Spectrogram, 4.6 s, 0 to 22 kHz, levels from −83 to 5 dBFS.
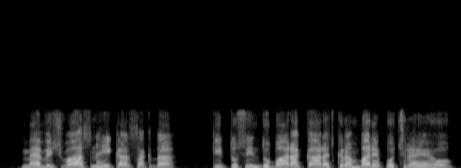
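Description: A short speech recording with no technical faults to report. It has been carried through the Speex codec at a fairly generous setting, and only a light coding texture can be heard.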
